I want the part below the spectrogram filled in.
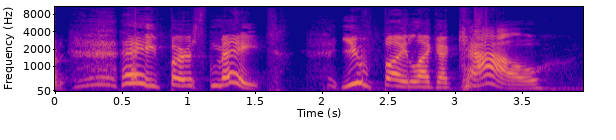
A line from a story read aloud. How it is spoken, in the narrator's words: I slyly say, shout out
